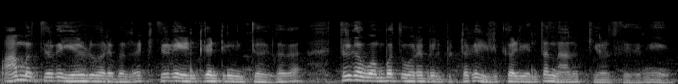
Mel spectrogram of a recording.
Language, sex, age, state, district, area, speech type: Kannada, male, 60+, Karnataka, Mysore, urban, spontaneous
